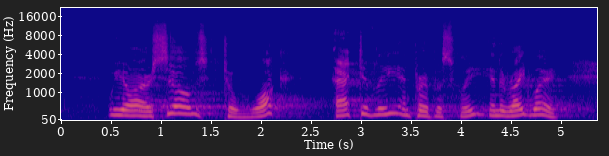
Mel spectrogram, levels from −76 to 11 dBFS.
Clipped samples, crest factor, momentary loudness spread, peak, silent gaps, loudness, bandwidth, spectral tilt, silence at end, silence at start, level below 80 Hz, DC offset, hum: under 0.1%; 16 dB; 8 LU; -18 dBFS; none; -36 LUFS; 16 kHz; -5.5 dB/octave; 0 s; 0.5 s; -80 dBFS; under 0.1%; none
